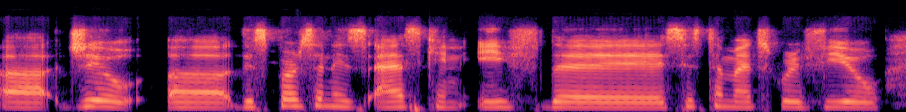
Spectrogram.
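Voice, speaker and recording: Speaking with a Portuguese accent, a woman has a medium-pitched voice. The sound is dry and close with no echo, over a quiet background. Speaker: webinar moderator. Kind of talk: webinar Q&A.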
